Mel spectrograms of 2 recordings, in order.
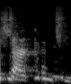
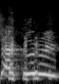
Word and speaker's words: charcuterie: That is the official mispronunciation of the word charcuterie. It's shark coochie.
